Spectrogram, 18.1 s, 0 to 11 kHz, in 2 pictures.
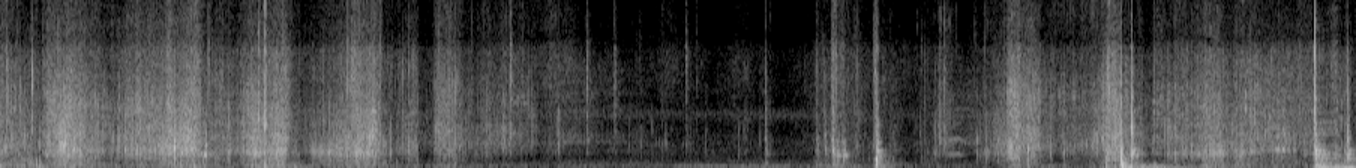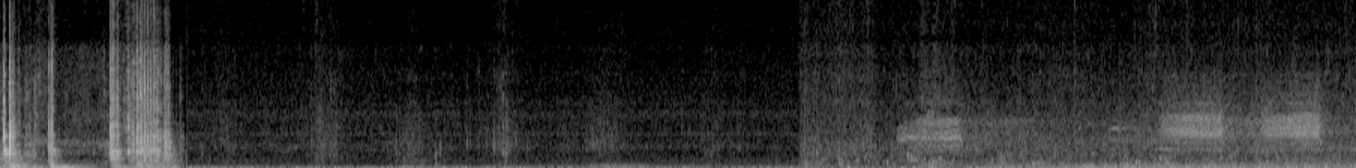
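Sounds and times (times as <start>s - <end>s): footsteps crunching on gravel: 0.0s - 3.7s, 6.6s - 9.0s.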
